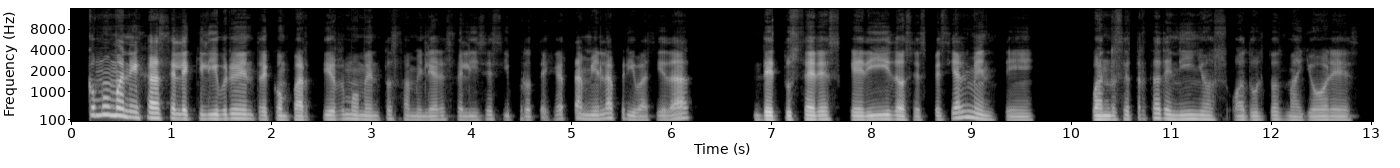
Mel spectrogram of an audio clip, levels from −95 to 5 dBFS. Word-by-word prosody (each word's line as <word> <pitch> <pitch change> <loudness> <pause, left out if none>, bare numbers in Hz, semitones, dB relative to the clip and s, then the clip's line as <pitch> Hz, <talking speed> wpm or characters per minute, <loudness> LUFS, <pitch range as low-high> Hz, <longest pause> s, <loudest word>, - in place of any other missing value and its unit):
¿Cómo 255 +2 +3
manejas 175 - +6
el 145 -2 +4
equilibrio 140 +1 +1
entre 125 -4 -2
compartir 115 +1 -1
momentos 125 -1 -3
familiares 110 0 -6
felices 110 +3 -9
y - - -9
proteger - - -10
también 130 +1 -3
la 160 - +2
privacidad 120 +4 -3 0.6
de 120 -1 +6
tus 115 +1 -4
seres 125 0 +3
queridos, 120 0 +2
especialmente 110 - -3 0.5
cuando 120 -1 +4
se 130 +2 -5
trata 130 +4 -4
de 140 -3 0
niños 125 -1 -1
o 110 - -8
adultos 110 +1 -6
mayores 105 0 -4
120 Hz, 125 wpm, -27 LUFS, 110-135 Hz, 0.6 s, manejas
